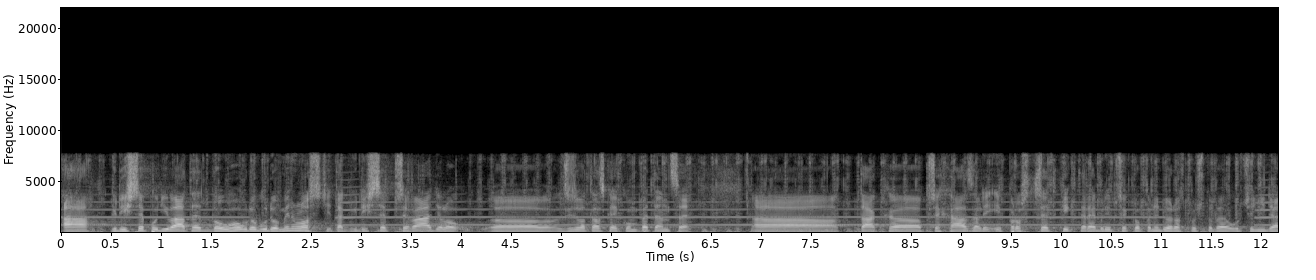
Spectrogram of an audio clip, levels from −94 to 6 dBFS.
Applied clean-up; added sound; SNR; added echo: none; Tools + Trumpet; 13 dB; none.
